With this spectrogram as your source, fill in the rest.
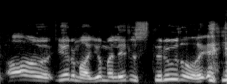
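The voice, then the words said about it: Thick put-on Austrian accent. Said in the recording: “he also has a very thick accent ... doing the whole like Austrian like stereotype”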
